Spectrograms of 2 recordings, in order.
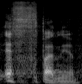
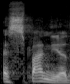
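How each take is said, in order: First: The middle sound is a lisped th. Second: The middle sound is a plain s. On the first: "they would lisp it all the time" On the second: "They wouldn't say España"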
